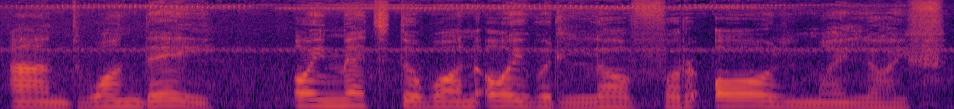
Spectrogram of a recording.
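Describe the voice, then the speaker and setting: A woman playing an earnest, wary older mother from an isolated village in a video game, speaking gravely. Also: lowish voice, steady tone, slow pace, darkish tone, slight background noise. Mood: wistful. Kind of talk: video game dialogue acting.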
